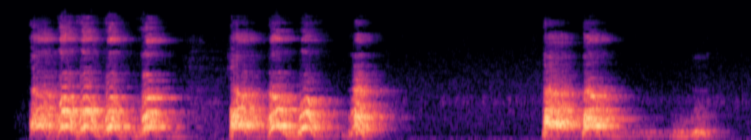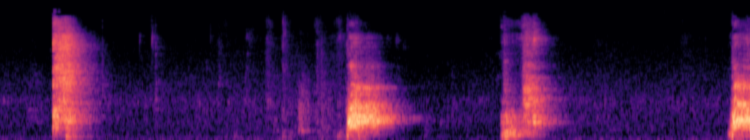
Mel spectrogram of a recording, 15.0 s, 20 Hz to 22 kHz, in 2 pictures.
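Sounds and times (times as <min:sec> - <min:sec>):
dog barking: 0:00.3 - 0:04.1, 0:05.4 - 0:06.4, 0:11.0 - 0:11.7, 0:12.5 - 0:13.2, 0:14.8 - 0:15.0.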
